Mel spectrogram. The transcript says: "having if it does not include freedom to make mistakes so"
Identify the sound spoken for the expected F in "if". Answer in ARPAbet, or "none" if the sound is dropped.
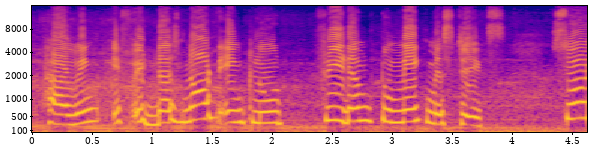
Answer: F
